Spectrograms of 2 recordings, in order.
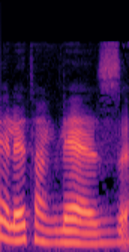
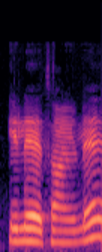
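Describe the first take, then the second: First: تانگلز ending in a voiced Z; French feminine "تانگلز" with z heard; S pronounced as Z. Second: تانگله left open on "eh"; French masculine "تانگله" without any s sound; silent final S. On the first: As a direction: finish تانگلز on a clear Z. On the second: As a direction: drop the last consonant of تانگله, rising tune. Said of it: "اس تلفظ نمیشه". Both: Shown as a demonstration.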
